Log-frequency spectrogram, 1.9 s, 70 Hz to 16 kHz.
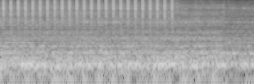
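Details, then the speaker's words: Vaillant Turbo Max boiler showing fault F28, with gas confirmed at the supply. Rapid sharp ignition ticks, about fifteen a second, stop with no burner roar: a good spark but no gas. The gas valve is sticking, and tapping it makes the boiler fire. "Okay, so we've got a good spark there. We've just got no gas."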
